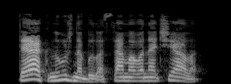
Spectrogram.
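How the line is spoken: Sulky teenage grumble. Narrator (Russian): проворчал Рыжий, насупившись, как какой-то подросток

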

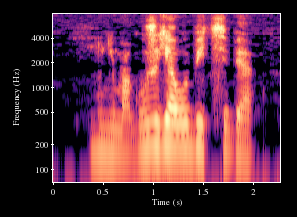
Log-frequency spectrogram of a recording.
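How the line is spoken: Confused mutter. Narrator (Russian): пробормотал Хилот, окончательно сбитый с толку

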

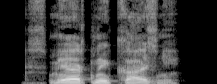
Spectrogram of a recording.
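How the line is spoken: Two hollow voices together. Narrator (Russian): глухим голосом ответили оба мушкетера

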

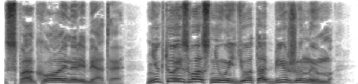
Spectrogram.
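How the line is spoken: Loud, lordly middle-aged man. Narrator (Russian): Громко и несколько вальяжно произнес стоящий в толпе мужчина лет 50

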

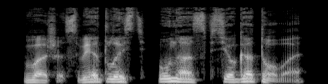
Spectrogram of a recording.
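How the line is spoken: Husky elderly male voice. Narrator (Russian): Раздался хрипловатый голос пожилого мужчины

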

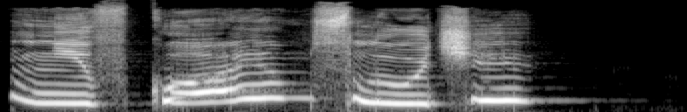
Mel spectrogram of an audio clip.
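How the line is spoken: Queen's exclamation. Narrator (Russian): воскликнула королева

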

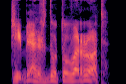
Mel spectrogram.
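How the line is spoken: Grumbled. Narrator (Russian): проворчал Гагиил

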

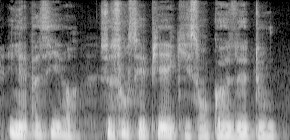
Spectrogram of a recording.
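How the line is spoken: Exclaiming. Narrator (French): s'écria

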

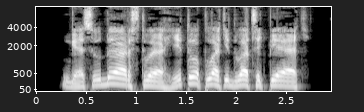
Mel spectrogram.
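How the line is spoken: Offended booming. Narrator (Russian): Обиженный то ли на профундо, то ли на размер вознаграждения, прогудел тесть

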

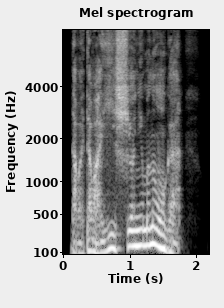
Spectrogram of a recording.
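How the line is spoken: Straining mutter. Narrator (Russian): упершись ногами в каменную горловину ямы, бормотал Тимофей

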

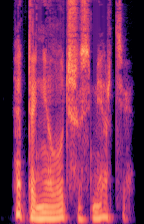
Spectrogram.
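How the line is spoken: Heavy sigh. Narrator (Russian): тяжело вздохнул Вальтер

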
